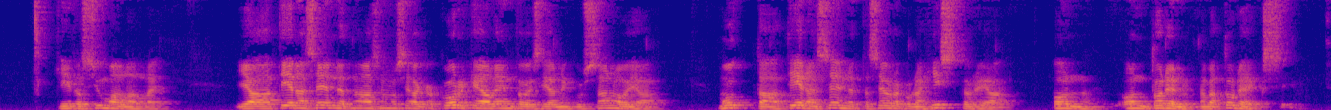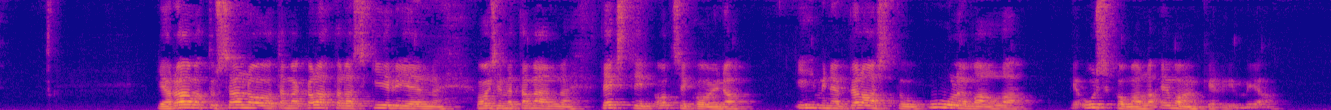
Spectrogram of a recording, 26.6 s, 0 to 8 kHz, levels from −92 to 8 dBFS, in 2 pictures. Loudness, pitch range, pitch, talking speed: -27 LUFS, 130-175 Hz, 155 Hz, 90 wpm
